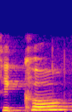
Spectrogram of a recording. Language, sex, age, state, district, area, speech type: Punjabi, female, 45-60, Punjab, Mohali, urban, read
